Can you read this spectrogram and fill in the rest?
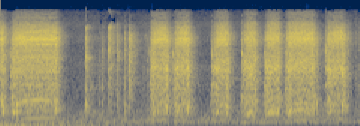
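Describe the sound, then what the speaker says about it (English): A power drill whirs in repeated bursts, starting and stopping several times with brief pauses, loud and close. "Get the drill ready for it."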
